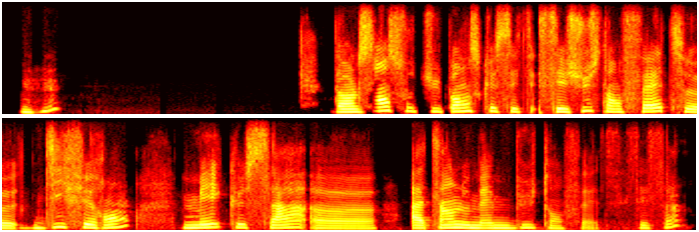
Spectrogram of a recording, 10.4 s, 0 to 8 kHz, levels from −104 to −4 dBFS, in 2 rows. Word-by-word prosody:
Mmh 175 Hz, -2 st, -2 dB
mh. 240 Hz, -, -5 dB, 2.1 s
Dans 195 Hz, -1 st, +7 dB
le -, -, +4 dB
sens 255 Hz, +9 st, +4 dB
où 240 Hz, -, -5 dB
tu 215 Hz, 0 st, -8 dB
penses 225 Hz, +4 st, +2 dB
que -, -, -3 dB
c'étai 205 Hz, -3 st, -4 dB
c'est 205 Hz, -1 st, +2 dB
juste 250 Hz, +3 st, -3 dB
en 200 Hz, -1 st, +3 dB
fait, 225 Hz, +6 st, +1 dB
heu, 175 Hz, -4 st, +1 dB
différent, 220 Hz, +3 st, 0 dB, 0.4 s
mais 210 Hz, +4 st, +2 dB
que 230 Hz, -3 st, -4 dB
ça, 210 Hz, +2 st, 0 dB
heu, 165 Hz, -2 st, -2 dB, 0.3 s
atteint 185 Hz, +3 st, +3 dB
le 205 Hz, -2 st, +3 dB
même 180 Hz, -1 st, 0 dB
but 200 Hz, +1 st, -8 dB
en 160 Hz, -2 st, -8 dB
fait, -, -, -15 dB, 0.2 s
c'est 180 Hz, -, -10 dB
ça? 220 Hz, -, -10 dB
200 Hz, 160 wpm, -19 LUFS, 180-225 Hz, 2.1 s, Dans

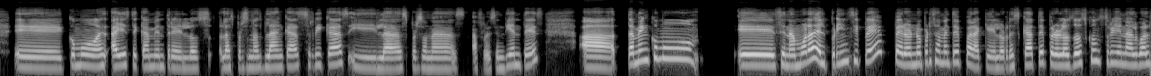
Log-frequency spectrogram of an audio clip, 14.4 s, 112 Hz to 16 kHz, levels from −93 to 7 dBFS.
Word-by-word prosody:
eh, 195 Hz, -2 st, 0 dB
como 230 Hz, -1 st, -1 dB
ha 220 Hz, +1 st, +1 dB
hay 215 Hz, +2 st, +4 dB
este 230 Hz, -2 st, -5 dB
cambio 210 Hz, +1 st, -4 dB
entre 205 Hz, -3 st, -5 dB
los 190 Hz, 0 st, -7 dB
las 200 Hz, 0 st, -4 dB
personas 195 Hz, +1 st, -7 dB
blancas 210 Hz, +2 st, -2 dB
ricas 240 Hz, +3 st, 0 dB
y 195 Hz, -2 st, -6 dB
las 185 Hz, 0 st, 0 dB
personas 185 Hz, -1 st, -5 dB
afrodescendientes, 230 Hz, -, -5 dB, 0.4 s
ah, 200 Hz, -2 st, +6 dB
también 295 Hz, +6 st, +3 dB
como, 350 Hz, -3 st, 0 dB, 0.5 s
eh, 465 Hz, -1 st, +5 dB
se -, -, -2 dB
enamora 240 Hz, +8 st, +5 dB
del 290 Hz, -7 st, +5 dB
príncipe, 300 Hz, +3 st, -1 dB, 0.2 s
pero 245 Hz, -4 st, +3 dB
no 250 Hz, +1 st, -1 dB
precisamente 280 Hz, 0 st, -4 dB
para 240 Hz, -7 st, +1 dB
que 200 Hz, -1 st, -6 dB
lo 195 Hz, -, -2 dB
rescate, 235 Hz, +6 st, -1 dB
pero 245 Hz, -3 st, +3 dB
los 230 Hz, 0 st, +2 dB
2 250 Hz, +3 st, +1 dB
construyen 275 Hz, -4 st, -5 dB
algo 240 Hz, 0 st, +1 dB
al 250 Hz, +1 st, 0 dB
230 Hz, 155 wpm, -22 LUFS, 200-275 Hz, 0.5 s, ah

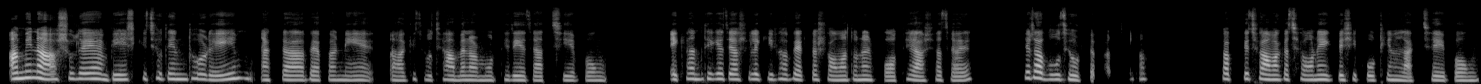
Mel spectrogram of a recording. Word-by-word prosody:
আমি 285 Hz, +3 st, +7 dB
না -, -, +13 dB
আসলে 260 Hz, +1 st, -1 dB, 0.3 s
বেশ 225 Hz, 0 st, +1 dB
কিছুদিন 250 Hz, -1 st, -2 dB
ধরেই 230 Hz, -5 st, +1 dB, 0.4 s
একটা 210 Hz, +1 st, -3 dB, 0.2 s
ব্যাপার 205 Hz, +1 st, -2 dB
নিয়ে 200 Hz, 0 st, -2 dB, 0.3 s
আ -, -, -1 dB, 0.2 s
কিছু 235 Hz, -3 st, -13 dB
ঝামেলার 205 Hz, -2 st, +1 dB
মধ্যে 195 Hz, +2 st, -8 dB
দিয়ে 200 Hz, -1 st, +1 dB
যাচ্ছি। 185 Hz, +1 st, -4 dB
এবং 190 Hz, +1 st, -7 dB, 0.8 s
এখান 255 Hz, +3 st, 0 dB
থেকে 255 Hz, -1 st, -1 dB
যে 240 Hz, -, +3 dB
আসলে 240 Hz, +2 st, -2 dB
কীভাবে 235 Hz, 0 st, -4 dB
একটা 215 Hz, +3 st, -6 dB
সমাধানের 210 Hz, +1 st, 0 dB
পথে 185 Hz, +4 st, -4 dB
আসা 185 Hz, +3 st, -8 dB
যায়, 185 Hz, 0 st, -2 dB, 0.6 s
সেটা 295 Hz, 0 st, +4 dB
বুঝে 225 Hz, -1 st, -2 dB
উঠতে 195 Hz, +1 st, -8 dB
পারছি -, -, -20 dB
না। 250 Hz, -, -10 dB, 0.8 s
সবকিছু 250 Hz, +1 st, -2 dB
আমার 225 Hz, 0 st, +3 dB
কাছে 230 Hz, -, -2 dB
অনেক 220 Hz, 0 st, +3 dB
বেশি 215 Hz, +1 st, -2 dB
কঠিন 200 Hz, +1 st, -3 dB
লাগছে, 180 Hz, -, -4 dB
এবং 185 Hz, +1 st, -2 dB
215 Hz, 160 wpm, -25 LUFS, 200-240 Hz, 0.8 s, না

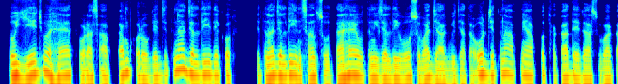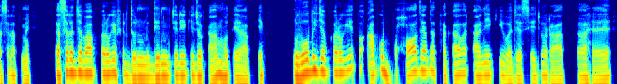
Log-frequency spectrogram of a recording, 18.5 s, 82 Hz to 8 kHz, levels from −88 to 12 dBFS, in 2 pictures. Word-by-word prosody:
तो 125 Hz, 0 st, +7 dB
ये 120 Hz, +2 st, +3 dB
जो 150 Hz, +1 st, 0 dB
है 120 Hz, +2 st, +1 dB
थोड़ा-सा 125 Hz, -3 st, -4 dB
आप 120 Hz, -, -3 dB, 0.2 s
कम 130 Hz, +4 st, +3 dB
करोगे, 110 Hz, -6 st, -3 dB
जितना 150 Hz, +10 st, -1 dB
जल्दी 135 Hz, -4 st, +1 dB
देखो 130 Hz, -2 st, -3 dB, 0.4 s
जितना 115 Hz, +2 st, +1 dB
जल्दी 130 Hz, +1 st, +2 dB
इंसान 115 Hz, 0 st, 0 dB
सोता 105 Hz, +2 st, -2 dB
है 130 Hz, +2 st, +4 dB
उतनी 115 Hz, -2 st, -1 dB
जल्दी 105 Hz, 0 st, 0 dB
वो 105 Hz, +2 st, -1 dB
सुबह 105 Hz, 0 st, -1 dB
जाग 90 Hz, -6 st, -2 dB
भी 90 Hz, -, -5 dB
जाता 90 Hz, +1 st, -8 dB
है -, -, -6 dB
और 140 Hz, -, +5 dB
जितना 135 Hz, +3 st, -2 dB
अपने 130 Hz, +1 st, -5 dB
आपको 120 Hz, -2 st, -4 dB
थका 105 Hz, +5 st, -5 dB
देगा 105 Hz, -3 st, -2 dB
सुबह 100 Hz, -1 st, -5 dB
कसरत 115 Hz, +5 st, -4 dB
में 95 Hz, 0 st, -1 dB, 0.4 s
कसरत 155 Hz, +5 st, +6 dB
जब 150 Hz, 0 st, +5 dB
आप 150 Hz, 0 st, +4 dB
करोगे 145 Hz, +1 st, +4 dB
फिर 140 Hz, 0 st, -6 dB
दिन 115 Hz, 0 st, +1 dB
दिनचर्या 125 Hz, +3 st, +2 dB
के 130 Hz, 0 st, -4 dB
जो 120 Hz, -1 st, +1 dB
काम 110 Hz, +3 st, 0 dB
होते 120 Hz, -2 st, 0 dB
हैं 105 Hz, -, +1 dB
आपके 100 Hz, +6 st, -4 dB, 0.5 s
वो 130 Hz, +5 st, +8 dB
भी 175 Hz, +3 st, +6 dB
जब 165 Hz, -1 st, +3 dB
करोगे, 155 Hz, +4 st, +2 dB
तो 185 Hz, -2 st, -10 dB
आपको 150 Hz, +8 st, +1 dB
बहुत 135 Hz, -, +2 dB
ज़्यादा 165 Hz, -1 st, +1 dB
थकावट 135 Hz, +9 st, -2 dB
आने 125 Hz, +2 st, 0 dB
की 135 Hz, 0 st, -10 dB
वजह 105 Hz, -1 st, -3 dB
से 110 Hz, +2 st, -6 dB
जो 125 Hz, +3 st, -4 dB
रात 100 Hz, -2 st, -4 dB, 0.2 s
का 115 Hz, -1 st, -1 dB
है, 100 Hz, +3 st, -1 dB
120 Hz, 205 wpm, -21 LUFS, 110-135 Hz, 0.5 s, वो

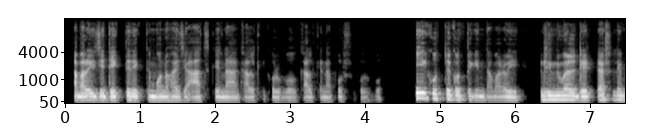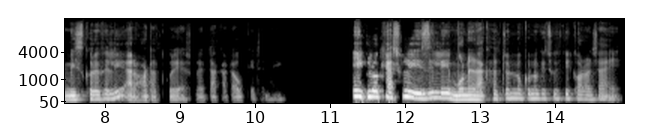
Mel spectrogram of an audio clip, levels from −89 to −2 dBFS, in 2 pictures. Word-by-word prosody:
আমার 110 Hz, 0 st, +4 dB
এই 110 Hz, -, +2 dB
যে 110 Hz, -, +3 dB
দেখতে, 105 Hz, +3 st, -2 dB
দেখতে 110 Hz, 0 st, -4 dB
মনে 105 Hz, -1 st, +1 dB
হয় 105 Hz, -1 st, -3 dB
যে -, -, -6 dB
আজকে 100 Hz, +1 st, -12 dB
না 95 Hz, -, -4 dB, 0.2 s
কালকে 95 Hz, 0 st, -12 dB
করবো, 95 Hz, -1 st, -11 dB, 0.2 s
কালকে 95 Hz, 0 st, -11 dB
না -, -, -11 dB
পরশু -, -, -17 dB
করবো। -, -, -21 dB, 0.6 s
এই 175 Hz, -, +7 dB
করতে, 155 Hz, -1 st, -1 dB
করতে 120 Hz, -1 st, -3 dB
কিন্তু 110 Hz, -2 st, -4 dB
আমার 100 Hz, 0 st, -9 dB
ওই 100 Hz, -, 0 dB, 0.4 s
রিনিউয়াল 125 Hz, 0 st, +4 dB
ডেটটা 110 Hz, +2 st, 0 dB
আসলে 125 Hz, 0 st, -9 dB, 0.2 s
মিস 120 Hz, 0 st, 0 dB
করে 135 Hz, +1 st, -4 dB
ফেলি 150 Hz, +6 st, -5 dB
আর -, -, -4 dB
হঠাৎ 110 Hz, -3 st, -12 dB
করে -, -, -14 dB
আসলে -, -, -25 dB
টাকাটাও -, -, -20 dB
কেটে -, -, -34 dB
নেয়। 125 Hz, 0 st, -32 dB, 1.0 s
এগুলোকে 210 Hz, -1 st, +5 dB
আসলে 215 Hz, +4 st, +3 dB
ইজিলি 170 Hz, +2 st, +1 dB, 0.2 s
মনে 130 Hz, 0 st, +3 dB
রাখার 130 Hz, +5 st, -7 dB
জন্য 160 Hz, 0 st, -5 dB
কোন 155 Hz, -, -7 dB
কিছু 150 Hz, -1 st, -14 dB
কি 150 Hz, -, -9 dB
করা 135 Hz, -1 st, -10 dB
যায়? 70 Hz, -1 st, -11 dB
125 Hz, 185 wpm, -18 LUFS, 105-155 Hz, 1.0 s, এই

